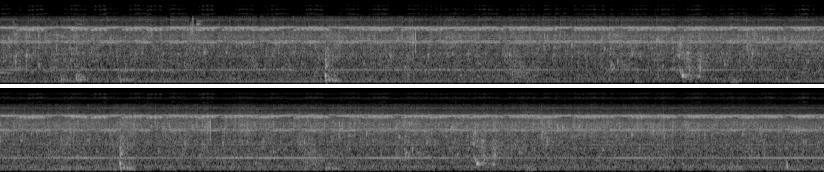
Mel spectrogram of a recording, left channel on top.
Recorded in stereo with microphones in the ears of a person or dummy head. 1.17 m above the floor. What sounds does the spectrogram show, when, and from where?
0.0 s an insect: 5° left (ahead or behind), 0.9 m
